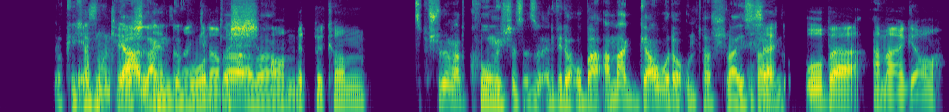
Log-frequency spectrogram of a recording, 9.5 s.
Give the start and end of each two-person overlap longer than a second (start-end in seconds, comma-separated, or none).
0.7-2.8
